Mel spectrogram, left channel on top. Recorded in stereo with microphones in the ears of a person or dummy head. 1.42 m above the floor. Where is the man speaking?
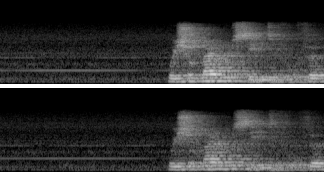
40° left (ahead or behind), 0.6 m; by 3.2 s 80° left, 1.3 m.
